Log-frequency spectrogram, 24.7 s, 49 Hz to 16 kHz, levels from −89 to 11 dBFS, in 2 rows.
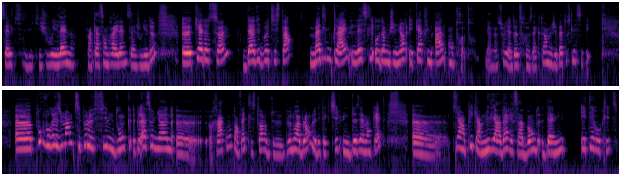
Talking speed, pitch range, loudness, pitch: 195 wpm, 230-300 Hz, -37 LUFS, 260 Hz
